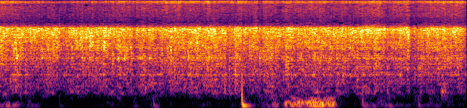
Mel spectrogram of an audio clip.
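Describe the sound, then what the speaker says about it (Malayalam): Chopped ivy gourd and shallots fry in hot coconut oil, giving a steady, close, bright sizzle that runs throughout with a few soft low bumps, no voices. "വെളിച്ചെണ്ണ ഒന്ന് ചൂടായി വരുന്ന സമയത്ത് അരിഞ്ഞു വെച്ച കോവയ്ക്കയും ചെറിയ ഉള്ളിയും കൂടി അതിലേക്ക് ഇട്ട്"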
